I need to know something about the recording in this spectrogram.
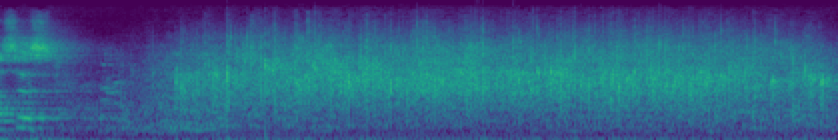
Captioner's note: audience applauds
